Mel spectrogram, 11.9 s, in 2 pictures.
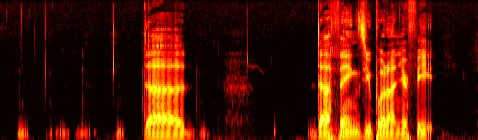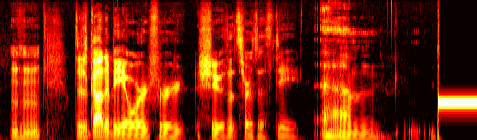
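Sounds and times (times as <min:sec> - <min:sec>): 
speech: 0:01.8 - 0:02.6, 0:04.0 - 0:05.5, 0:06.1 - 0:10.8
censor bleep over a swear word: 0:11.4 - 0:11.9.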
